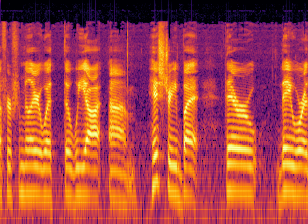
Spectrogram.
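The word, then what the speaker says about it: Wiyot: Way Madison Flynn is a member of the Wyatt Tribal Council in California and she joins us tonight Madison thanks for coming on hi um thank you for having me it's pronounced we ought oh I beg your I beg your pardon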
